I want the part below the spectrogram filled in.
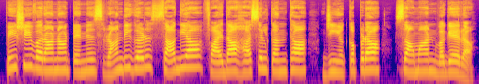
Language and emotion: Sindhi, neutral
